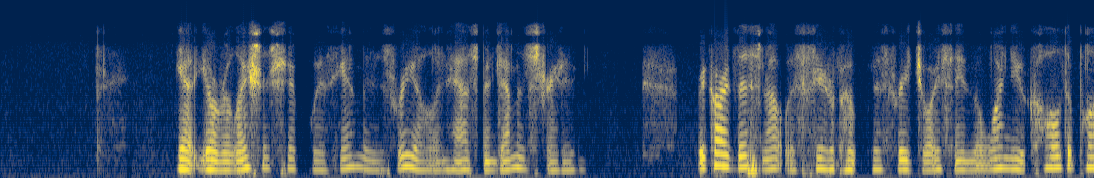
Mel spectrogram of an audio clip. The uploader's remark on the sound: ACIM Daily Conference Call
